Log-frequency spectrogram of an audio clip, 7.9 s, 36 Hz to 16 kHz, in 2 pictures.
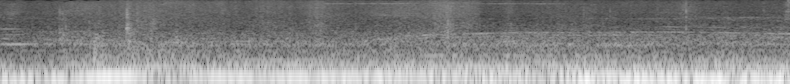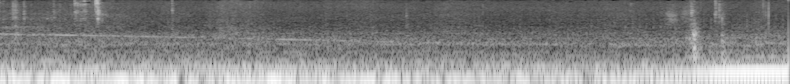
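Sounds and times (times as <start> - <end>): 
car traffic rumble on a bridge: 0.0 - 7.8
emergency vehicle siren: 1.8 - 7.0.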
